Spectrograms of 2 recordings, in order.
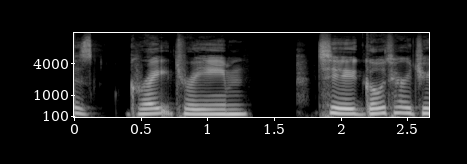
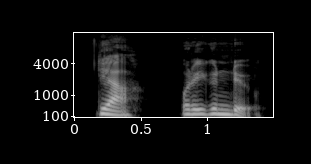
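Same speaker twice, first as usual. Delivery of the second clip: daring, taunting tough strongman voice; 2 semitones lower than usual. Imagining the sister's fiance with arms crossed: strong man voice impression. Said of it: "that's my impression".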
